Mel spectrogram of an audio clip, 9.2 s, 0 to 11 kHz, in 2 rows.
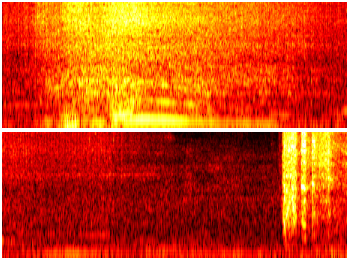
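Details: Honda Civic 1.7L after crimping the S-terminal wire snug: engine cranks briskly, catches at once and settles into an even, smooth idle with no knocks; no longer a drag start, starter sounds different, possibly a different starter brand.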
